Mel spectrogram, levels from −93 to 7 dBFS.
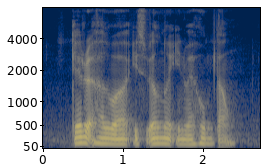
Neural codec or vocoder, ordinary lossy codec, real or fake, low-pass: none; none; real; none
